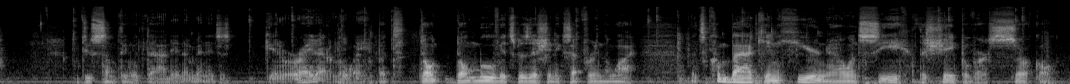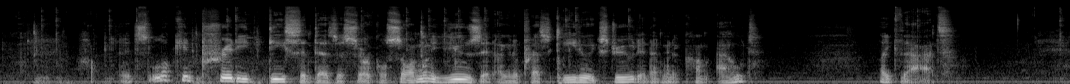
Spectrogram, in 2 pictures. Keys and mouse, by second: 2.5 click, 3.4 shift+middle drag, 3.9-5.8 middle drag, 6.8 Tab, 7.1 middle click, 7.6 alt+a, 9.2 2, 9.4 alt+shift+click, 11.1 shift+middle click, 11.8 middle click, 13.0 alt+shift+click, 14.3 middle click, 15.0 shift+middle click, 15.3 middle click, 16.3 e, 16.3-19.6 drag, 19.9-21.3 middle drag.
